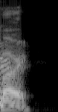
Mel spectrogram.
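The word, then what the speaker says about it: Jamaree: Tell me if I'm saying his name right. Jamari Sawyer? – Yep, Jamari. Yep.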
